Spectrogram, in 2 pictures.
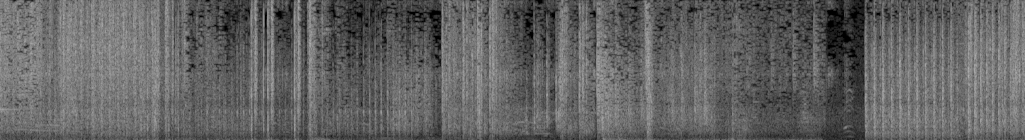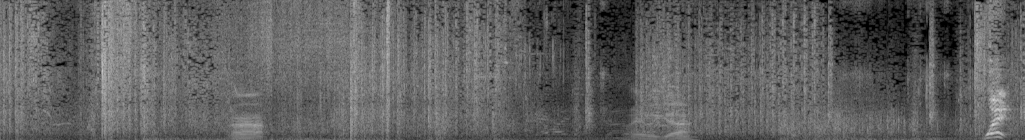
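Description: FiNN gun firing in a video game, dense rapid bursts of automatic gunfire with mechanical clatter repeating throughout, someone talking over parts of it.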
